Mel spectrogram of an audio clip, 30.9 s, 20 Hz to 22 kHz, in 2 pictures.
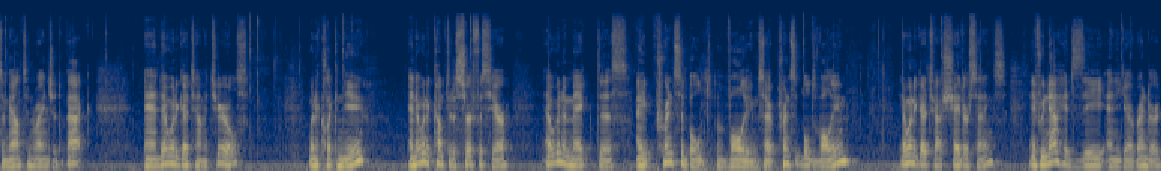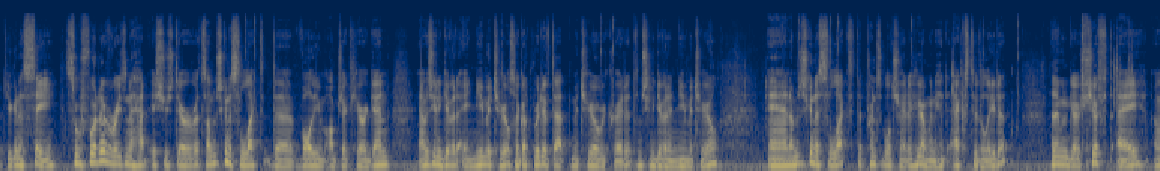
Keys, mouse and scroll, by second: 4.7-10.8 drag, 12.5 click, 13.3-13.7 scroll down 1, 13.9 scroll up 1, 15.1 z, 16.2-18.9 middle drag, 16.4-17.2 scroll up 2, 17.2-18.9 scroll down 2, 18.9 click, 19.6-20.0 scroll up 1, 23.7-28.2 drag, 28.2 x, 30.3-30.9 middle drag, 30.3-30.9 scroll up 2.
